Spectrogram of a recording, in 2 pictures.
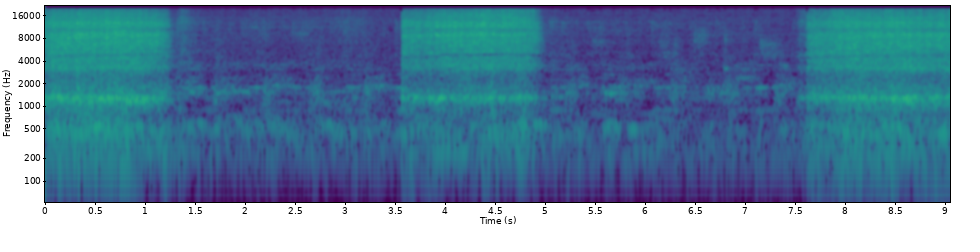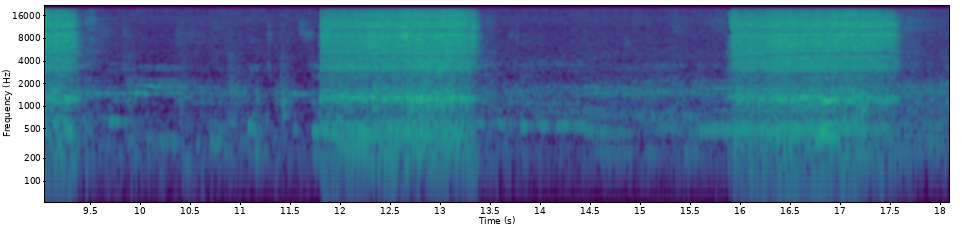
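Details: Husband snoring during sleep: loud, rough snores about every four seconds, roughly 15 a minute, over background music; regular heavy snoring.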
